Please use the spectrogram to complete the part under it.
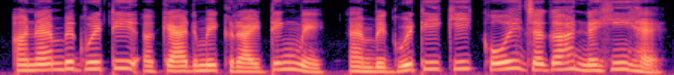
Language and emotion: Hindi, neutral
